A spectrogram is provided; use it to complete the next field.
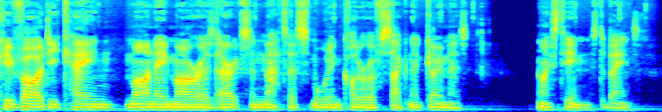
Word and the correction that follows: Sagna: Sanya. – Yeah, you pronounced the G. You know, you said Sagna.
